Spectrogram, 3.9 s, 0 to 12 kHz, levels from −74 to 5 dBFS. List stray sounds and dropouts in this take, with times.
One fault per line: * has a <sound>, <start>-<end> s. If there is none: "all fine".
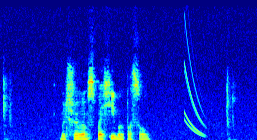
* has a chirp, 2.8-3.1 s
